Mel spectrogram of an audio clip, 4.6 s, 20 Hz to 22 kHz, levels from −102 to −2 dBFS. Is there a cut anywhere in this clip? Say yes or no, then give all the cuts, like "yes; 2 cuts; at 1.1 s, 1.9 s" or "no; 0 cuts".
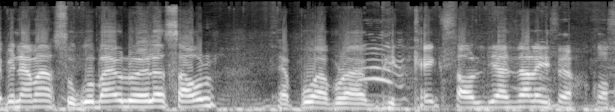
no; 0 cuts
